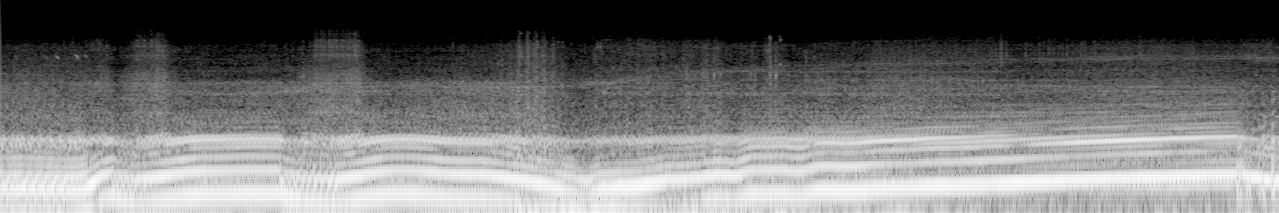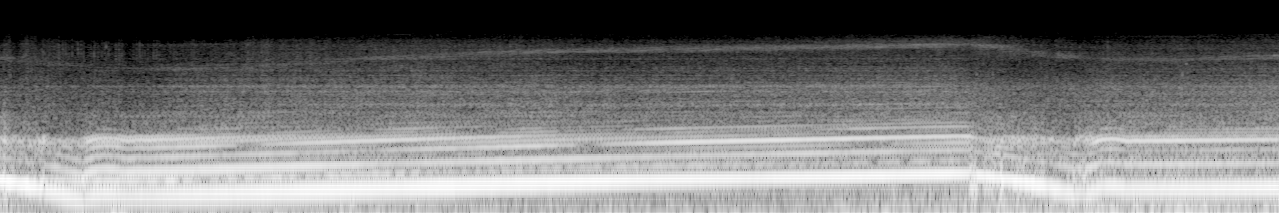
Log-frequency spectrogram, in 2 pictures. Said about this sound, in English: I got my laptop here in the passenger seat, but this is just some regular driving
